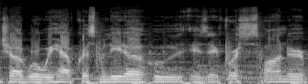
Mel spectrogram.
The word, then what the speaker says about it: Maleta: How do you like to pronounce Uh, it? Chris Maleta. Melita, there you go.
